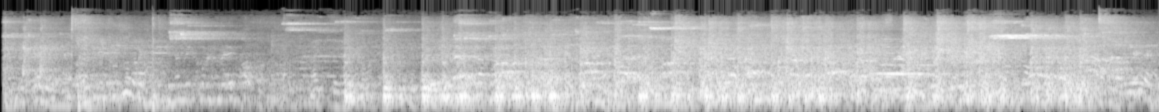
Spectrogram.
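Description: Indoor handball game in a large sports hall: the ball bouncing on the court, sneakers squeaking in short high chirps, and indistinct shouts from players and spectators throughout.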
